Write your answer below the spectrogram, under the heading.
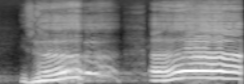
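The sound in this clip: A voice imitates a groan with two drawn-out, low moaning sounds. The first swells and falls away, and the second, after a short pause, is longer and steadier.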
